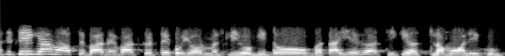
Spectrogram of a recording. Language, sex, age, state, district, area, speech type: Urdu, female, 18-30, Bihar, Supaul, rural, conversation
